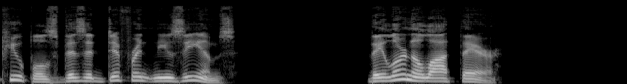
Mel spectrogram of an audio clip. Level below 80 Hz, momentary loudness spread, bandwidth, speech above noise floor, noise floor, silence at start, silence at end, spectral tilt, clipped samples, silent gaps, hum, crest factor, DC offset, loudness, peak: -56 dBFS; 7 LU; 16.5 kHz; over 70 dB; under -90 dBFS; 0 s; 1.3 s; -5 dB/octave; under 0.1%; 2.55-3.50 s; none; 18 dB; under 0.1%; -21 LUFS; -4 dBFS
